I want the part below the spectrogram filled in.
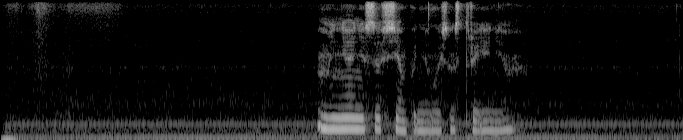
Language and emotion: Russian, sad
